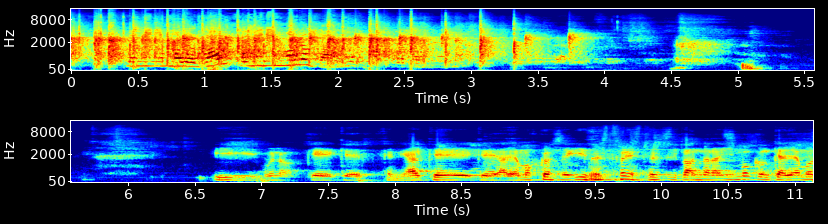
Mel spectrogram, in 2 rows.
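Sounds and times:
hand clapping in tribute to a local activist: 0.0s - 4.2s
speech: 0.8s - 2.2s, 6.6s - 11.1s.

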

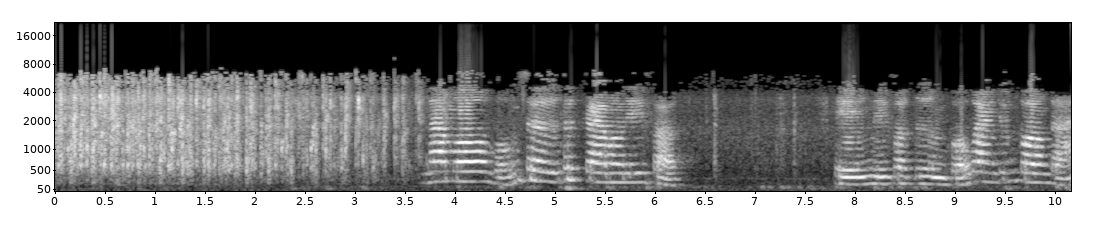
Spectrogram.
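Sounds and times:
long loud audience applause: 0.0s - 3.7s
speech: 3.7s - 6.4s, 7.8s - 10.1s.

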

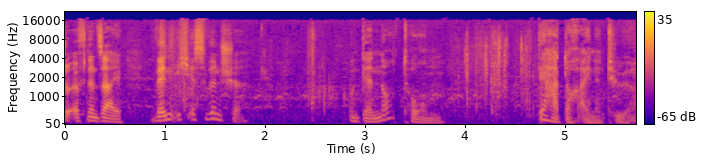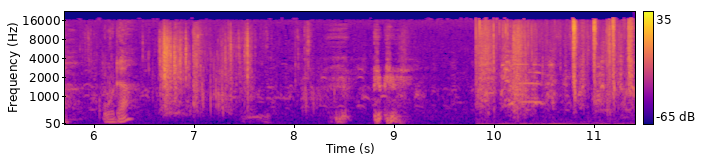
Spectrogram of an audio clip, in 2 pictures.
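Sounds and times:
speech: 0.0s - 4.0s, 4.8s - 6.6s, 8.4s - 9.2s
flock of chickens clucking while being fed: 0.0s - 11.3s.

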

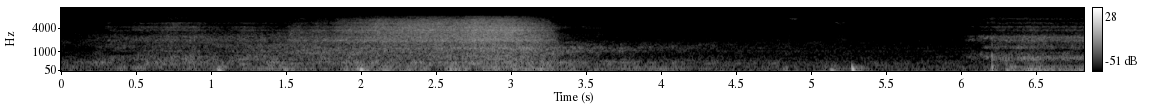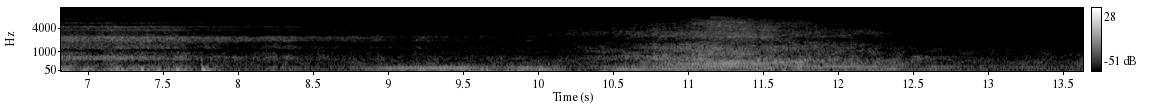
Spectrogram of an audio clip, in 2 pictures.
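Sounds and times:
deep guided breath: 0.0s - 4.2s, 6.0s - 12.6s.

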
